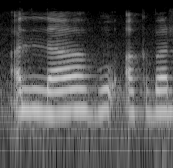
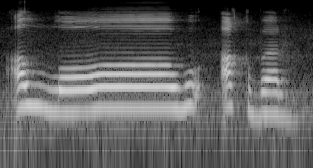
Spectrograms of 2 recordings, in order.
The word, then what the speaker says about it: اللہ اکبر: تحریمی ہے، اللہ اکبر۔ اس میں یہ جو اللہ اکبر نہیں پڑھنا، اللہ اکبر۔ اس کی وجہ یہ ہے کہ اس لام سے پہلے حمزہ پر یعنی کہ الف یا حمزہ پر زبر ہے، اس لیے اس لام کو موٹا پڑھیں گے، پر پڑھیں گے، اور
